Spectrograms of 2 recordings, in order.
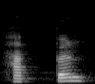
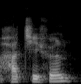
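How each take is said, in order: First: The number is shortened with a doubled p sound. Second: The number is said in full before fun. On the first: The speaker calls it right. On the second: The speaker calls it wrong. "not hachifun"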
